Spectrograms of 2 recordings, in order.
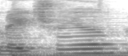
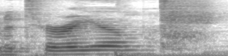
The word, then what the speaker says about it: Naturium: I use the one from Natrium. I think that's how you say it, Natrium. Or no, I like the one from Naturium, but I've had a couple of breakouts.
